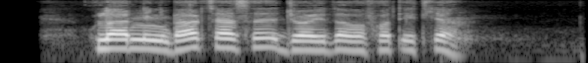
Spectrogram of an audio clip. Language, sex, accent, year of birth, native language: Uzbek, male, Andijon, 1994, Uzbek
